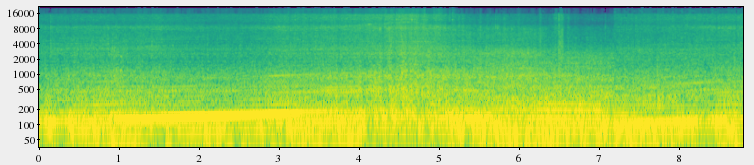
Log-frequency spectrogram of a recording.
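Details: L36 TGP engine pulling hard under acceleration, some runs with a blow-off valve and some without; rising tone stumbles and drops out unevenly mid-pull, misfire under load, cause unknown.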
